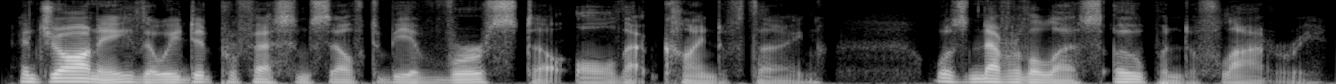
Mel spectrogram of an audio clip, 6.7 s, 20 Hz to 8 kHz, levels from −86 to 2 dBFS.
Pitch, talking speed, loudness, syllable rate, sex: 90 Hz, 190 wpm, -22 LUFS, 5.4 syllables/s, male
